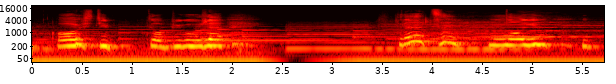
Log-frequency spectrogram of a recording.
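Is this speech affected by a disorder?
Yes: cerebral palsy; from birth.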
